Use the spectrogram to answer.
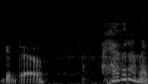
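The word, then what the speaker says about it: Godot: that's how you say it's spelled with a T at the end like G do but I think it's pronounced good do I have it on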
